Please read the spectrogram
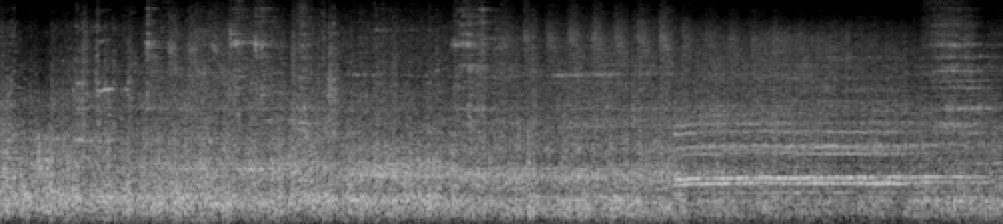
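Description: Passenger train with a diesel locomotive rolling past, wheels clicking over rail joints over a steady rumble. About seven seconds in, several steady high-pitched tones join in and hold to the end.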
